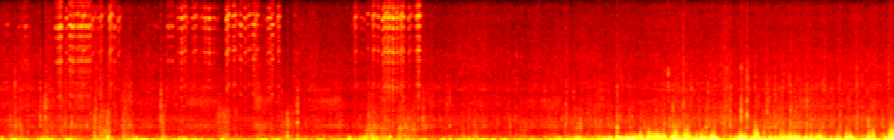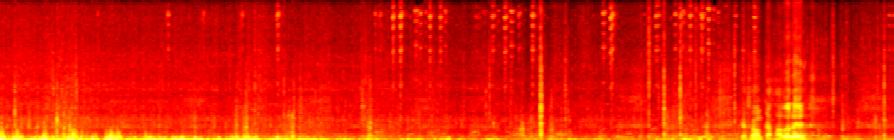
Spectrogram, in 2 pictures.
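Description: Bike tyres rattle and crunch over a rough dirt trail.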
